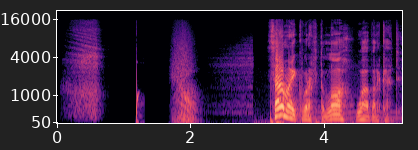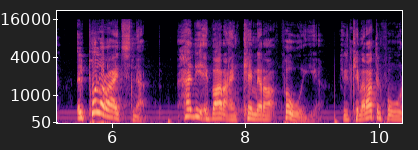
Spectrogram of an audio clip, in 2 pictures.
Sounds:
Speech, Plop

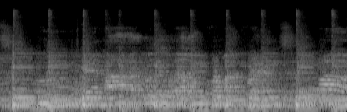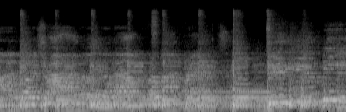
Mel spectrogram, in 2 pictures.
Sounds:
Male singing, Music

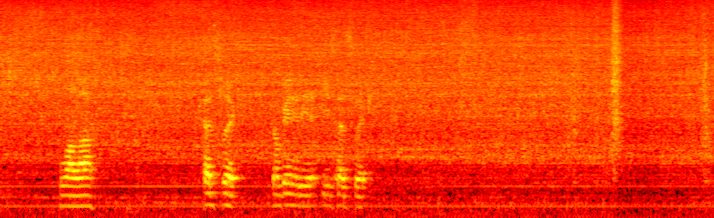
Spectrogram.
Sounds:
Speech

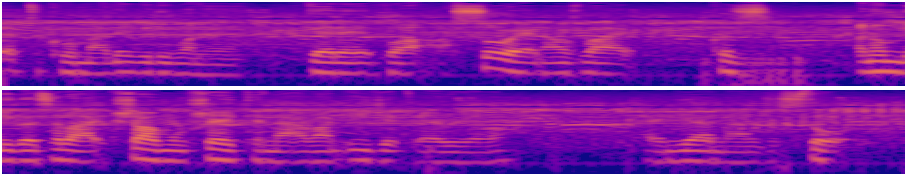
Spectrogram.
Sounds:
Speech

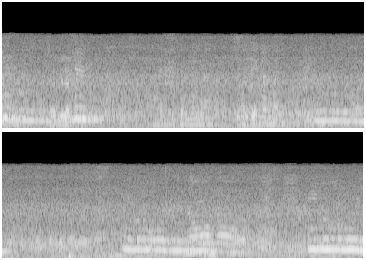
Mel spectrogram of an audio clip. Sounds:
Speech

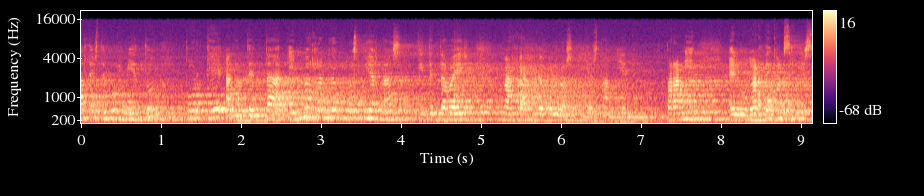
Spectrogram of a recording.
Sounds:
rope skipping

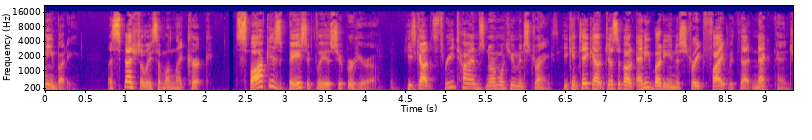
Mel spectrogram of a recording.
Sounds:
Speech

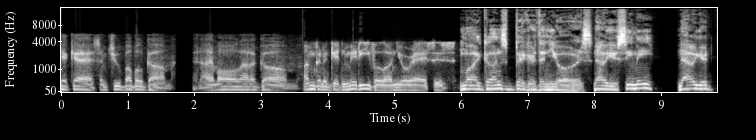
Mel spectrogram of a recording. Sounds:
Speech

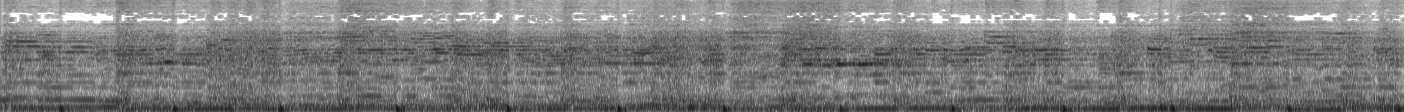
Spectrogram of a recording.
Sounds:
Music, Rock and roll, Speech, Pop music

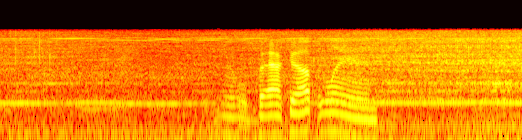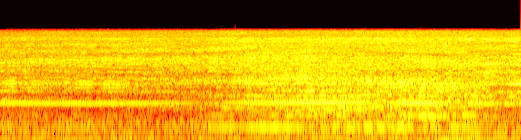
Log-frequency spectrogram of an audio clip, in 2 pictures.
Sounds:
Helicopter, Speech

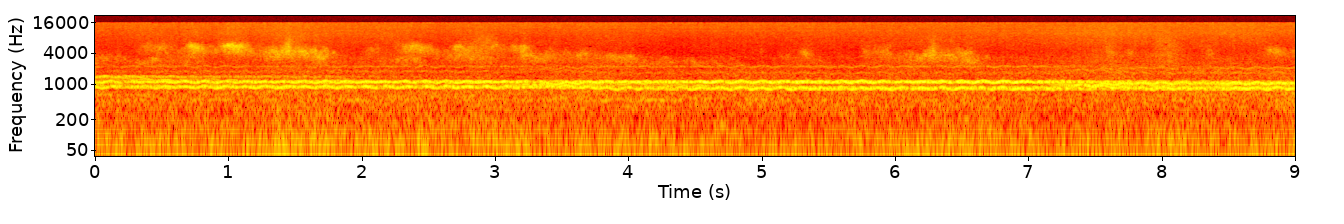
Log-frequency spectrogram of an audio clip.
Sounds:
Music

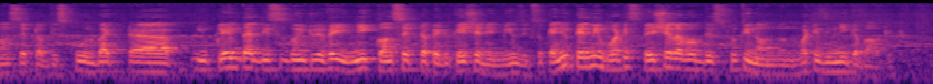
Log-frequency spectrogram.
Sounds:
Music, Speech

